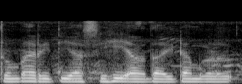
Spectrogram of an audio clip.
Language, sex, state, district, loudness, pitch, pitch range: Kannada, male, Karnataka, Koppal, -15 LUFS, 135 Hz, 125-135 Hz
